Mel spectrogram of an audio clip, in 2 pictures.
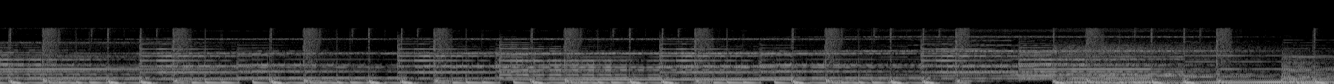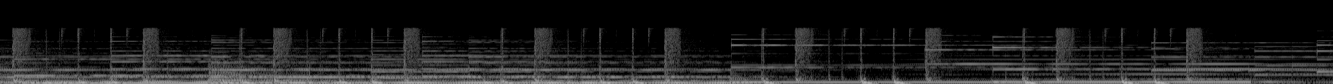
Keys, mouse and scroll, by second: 1.2 click, 3.5 scroll up 1, 5.1 click, 7.3 click, 9.4 click, 10.5 click, 14.7 click, 17.2 click, 20.7 click, 20.8 click, 21.9 click, 24.1 click.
